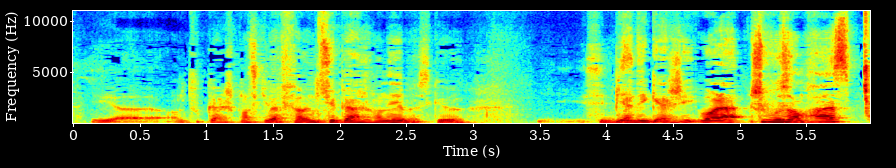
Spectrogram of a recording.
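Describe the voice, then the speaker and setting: A man speaks at a moderate pace, somewhat breathy. His intonation is lively. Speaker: vlogger traveling on foot. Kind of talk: casual vlog to camera. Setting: indoors in a building entrance hall. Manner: soft-spoken; hesitant, many fillers.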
